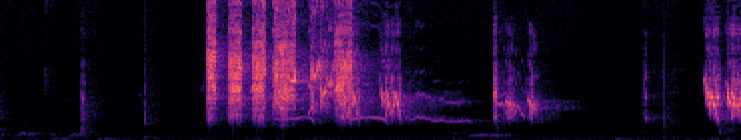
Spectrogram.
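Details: Australian budgies giving a rapid run of harsh chirps that slides into a drawn-out whistled note falling and wavering, followed by more scratchy chatter bursts.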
